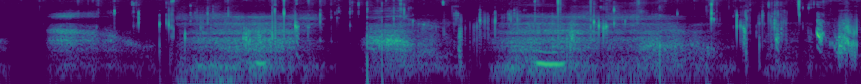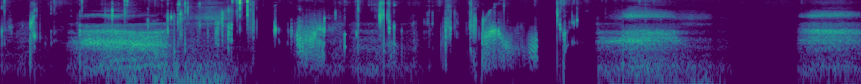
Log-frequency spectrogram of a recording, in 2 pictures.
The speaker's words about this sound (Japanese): 軽く耳舐めさせていただきますね。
